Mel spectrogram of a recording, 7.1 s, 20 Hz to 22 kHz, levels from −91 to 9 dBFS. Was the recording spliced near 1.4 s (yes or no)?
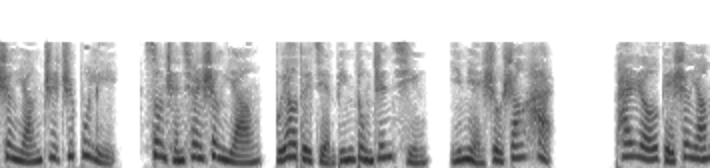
yes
